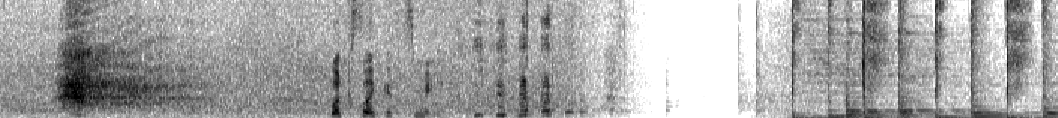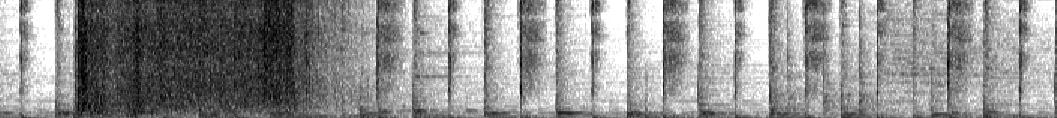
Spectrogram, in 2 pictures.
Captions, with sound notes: Looks like it's me. (laughing) (upbeat music) (water splashing)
